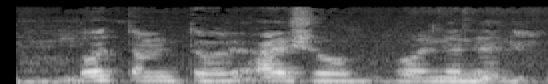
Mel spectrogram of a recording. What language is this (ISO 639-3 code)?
byv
